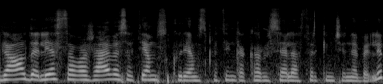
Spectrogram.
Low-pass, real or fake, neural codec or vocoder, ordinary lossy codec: 14.4 kHz; real; none; AAC, 64 kbps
